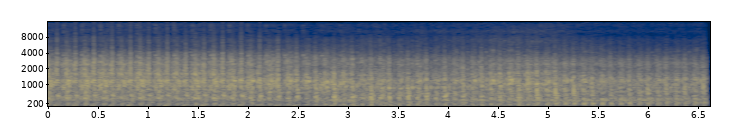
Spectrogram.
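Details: 2002 Ford F-450 7.3 Powerstroke diesel at idle: steady even knock about two and a half per second over clattery idle; owner suspects a bad injector, not confirmed.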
